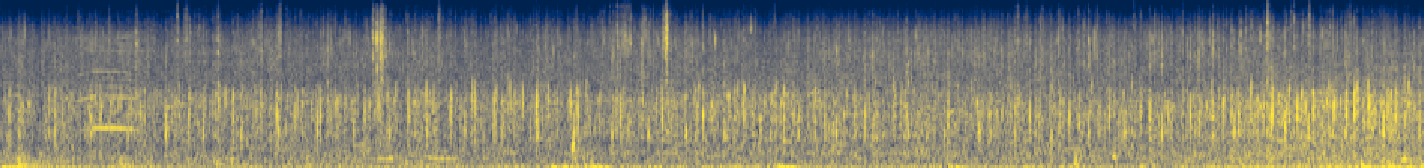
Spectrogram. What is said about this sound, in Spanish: Este aplauso es el testimonio del afecto entre dos grandes amigos.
